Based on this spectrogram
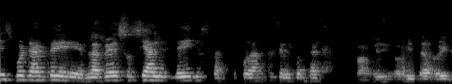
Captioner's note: speaking Spanish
